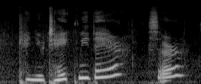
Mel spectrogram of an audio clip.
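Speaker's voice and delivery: very high, hopeful, eager, rising high. Narrator reads Astrid addressing the East Wind, eager question. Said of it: "Astrid asked eagerly".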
